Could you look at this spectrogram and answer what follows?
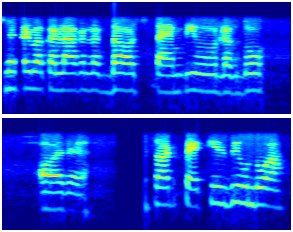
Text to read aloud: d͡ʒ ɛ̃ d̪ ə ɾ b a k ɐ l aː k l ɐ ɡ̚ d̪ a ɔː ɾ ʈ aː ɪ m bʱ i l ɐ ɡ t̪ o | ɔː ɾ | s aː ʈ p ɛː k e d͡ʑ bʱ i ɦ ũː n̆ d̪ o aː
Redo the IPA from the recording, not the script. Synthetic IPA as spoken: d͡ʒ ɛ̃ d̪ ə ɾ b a k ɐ l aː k l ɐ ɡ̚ d̪ a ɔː ɾ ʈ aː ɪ m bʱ i l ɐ ɡ d̪ o | ɔː ɾ | s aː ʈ p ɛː k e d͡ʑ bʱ i ɦ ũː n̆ d̪ o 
